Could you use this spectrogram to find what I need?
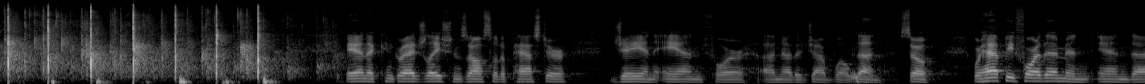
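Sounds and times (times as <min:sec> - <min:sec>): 
audience clapping in a slow even rhythm: 0:00.0 - 0:03.5
speech: 0:03.5 - 0:11.4.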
